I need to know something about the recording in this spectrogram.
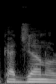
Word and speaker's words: Caggiano: Did I pronounce your name Caggiano, right? Caggiano, yeah.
